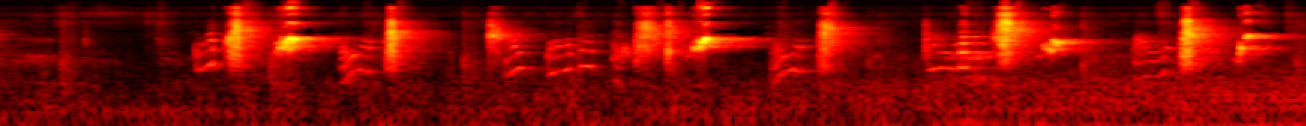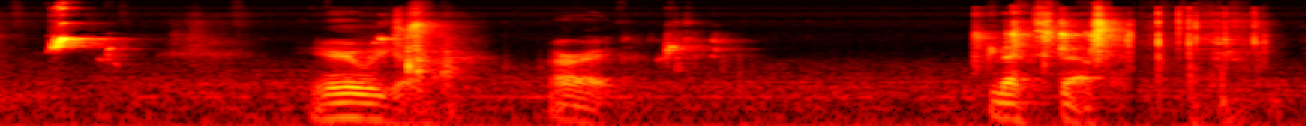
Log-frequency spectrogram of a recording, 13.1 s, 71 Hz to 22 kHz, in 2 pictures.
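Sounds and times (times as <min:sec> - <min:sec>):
budgerigars chirping: 0:01.0 - 0:07.3, 0:09.8 - 0:10.3.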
